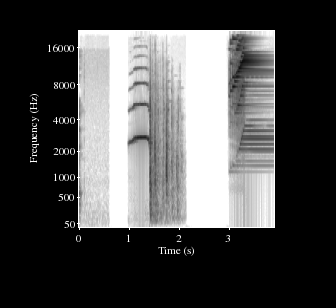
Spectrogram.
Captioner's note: cupboard door swings shut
